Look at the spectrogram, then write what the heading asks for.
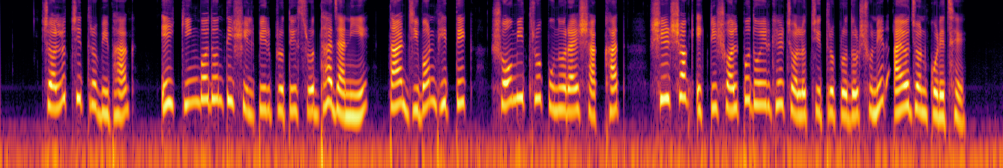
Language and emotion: Bengali, neutral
